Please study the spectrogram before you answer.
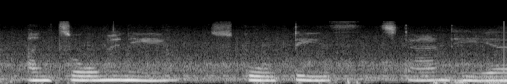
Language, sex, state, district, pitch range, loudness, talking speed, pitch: English, female, Andhra Pradesh, Sri Satya Sai, 185-200 Hz, -14 LUFS, 70 wpm, 190 Hz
